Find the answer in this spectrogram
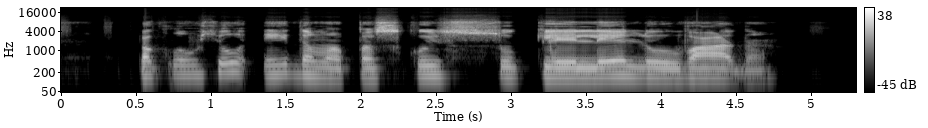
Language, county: Lithuanian, Utena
